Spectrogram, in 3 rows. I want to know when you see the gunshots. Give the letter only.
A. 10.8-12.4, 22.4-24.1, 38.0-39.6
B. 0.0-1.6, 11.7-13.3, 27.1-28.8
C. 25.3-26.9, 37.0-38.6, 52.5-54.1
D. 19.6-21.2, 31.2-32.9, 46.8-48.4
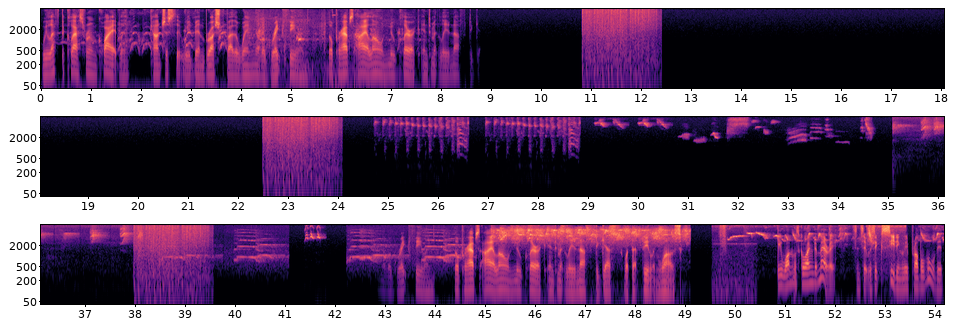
A.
